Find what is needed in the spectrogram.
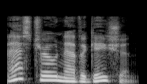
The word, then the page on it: astronavigation: British English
